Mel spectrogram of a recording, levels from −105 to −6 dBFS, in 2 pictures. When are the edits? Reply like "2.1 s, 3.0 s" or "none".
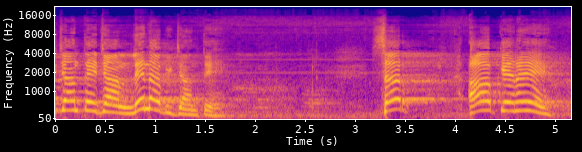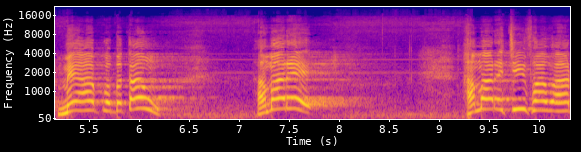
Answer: none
